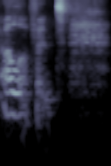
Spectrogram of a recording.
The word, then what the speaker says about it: elephant: Some people say the short E sound. Some people do say the schwa there too, elephant. But the third one is definitely going to be a schwa. And it's spelled with the letter A.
